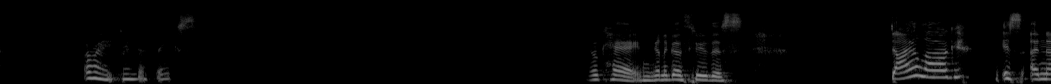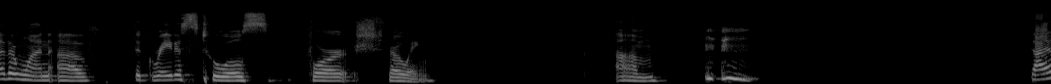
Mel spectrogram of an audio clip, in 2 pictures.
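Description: A woman speaks calmly and steadily, heard through an online call microphone, with short pauses.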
